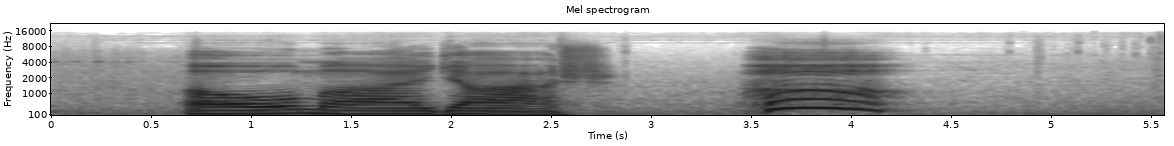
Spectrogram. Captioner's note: gasps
